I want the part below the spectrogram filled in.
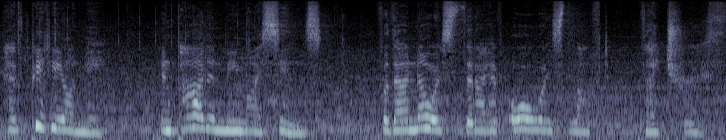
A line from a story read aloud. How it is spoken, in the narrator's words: he cried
